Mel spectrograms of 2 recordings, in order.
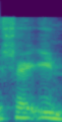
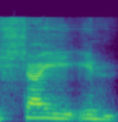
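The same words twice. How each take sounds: First: The a and i vowels blend into one sound. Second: The a and i vowels stay distinct and whole. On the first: The speaker calls it wrong. "jangan sampai syai'in" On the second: The speaker calls it right. "tapi syai'in. ... A dan I-nya itu tidak saling mempengaruhi"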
